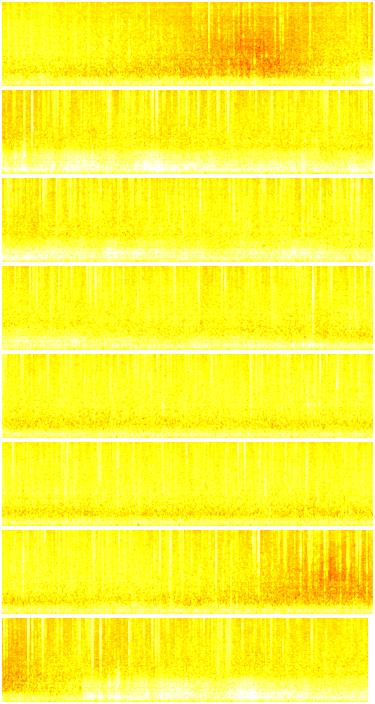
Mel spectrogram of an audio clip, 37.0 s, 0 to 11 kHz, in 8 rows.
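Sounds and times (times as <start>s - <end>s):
small crackles: 0.0s - 37.0s
steady rain: 0.0s - 37.0s
thunder rumbling: 3.9s - 27.2s, 27.8s - 37.0s.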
